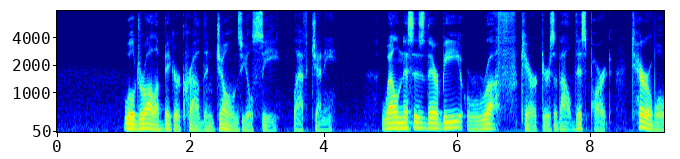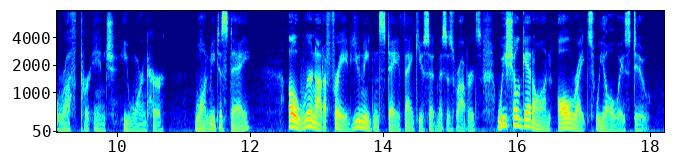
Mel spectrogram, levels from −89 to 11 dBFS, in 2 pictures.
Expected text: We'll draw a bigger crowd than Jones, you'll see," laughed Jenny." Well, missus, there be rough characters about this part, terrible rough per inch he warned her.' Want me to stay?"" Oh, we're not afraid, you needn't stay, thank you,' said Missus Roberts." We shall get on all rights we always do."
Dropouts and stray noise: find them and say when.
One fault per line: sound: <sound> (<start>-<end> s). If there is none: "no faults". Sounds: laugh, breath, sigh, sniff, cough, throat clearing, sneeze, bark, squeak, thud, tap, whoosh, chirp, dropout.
no faults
